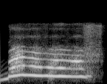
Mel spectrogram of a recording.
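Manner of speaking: high, rolling bark imitation; angry dog barking. Game master voices the guard dog, angry barking. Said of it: "an angry dog just".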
